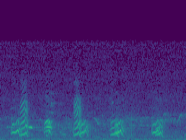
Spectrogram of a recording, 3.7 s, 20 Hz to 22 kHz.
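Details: Noisy friarbird (Philemon corniculatus), Victoria, Australia, February 2023: grating, gobbling notes with zigzag downward inflections, repeated irregularly about every three quarters of a second.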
